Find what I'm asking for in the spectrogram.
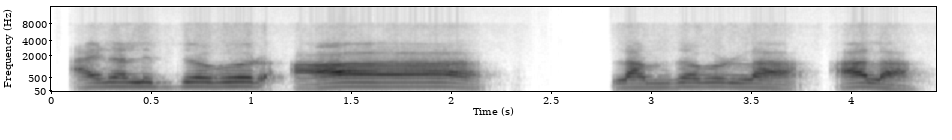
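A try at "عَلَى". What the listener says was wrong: টানলেন, আবার পড়ার সময় টানলেন না কেন?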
